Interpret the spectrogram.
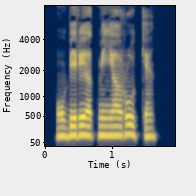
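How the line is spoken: Growl. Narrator (Russian): рыкнул он

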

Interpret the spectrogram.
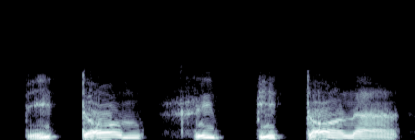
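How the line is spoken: Shrill hissing scorn. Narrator (Russian): Пронзительным голосом, одолевая природное шипение, продолжал он, показывая, что нет большего позора, чем иметь таких питомцев

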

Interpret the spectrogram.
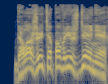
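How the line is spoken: Hopeful shout. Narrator (Russian): заорал он в надежде, что связь еще действует

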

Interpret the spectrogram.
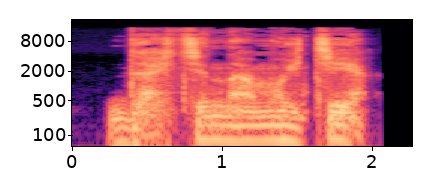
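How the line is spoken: Growling reply. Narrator (Russian): прорычал он в ответ

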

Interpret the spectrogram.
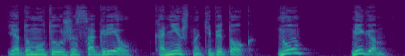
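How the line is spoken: Sharp shout. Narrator (Russian): прикрикнул Даль

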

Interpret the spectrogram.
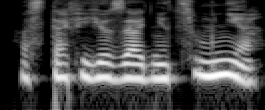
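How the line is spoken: Agitated growl. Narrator (Russian): рыкнул все еще не успокоившийся Рипли

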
